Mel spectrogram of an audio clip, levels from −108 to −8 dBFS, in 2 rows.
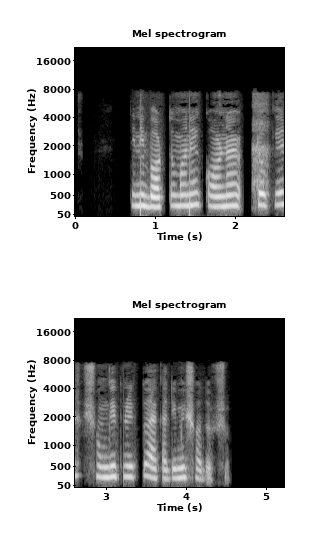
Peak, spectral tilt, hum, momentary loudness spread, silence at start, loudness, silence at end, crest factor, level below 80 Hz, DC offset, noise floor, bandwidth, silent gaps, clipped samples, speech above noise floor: -8 dBFS; -5 dB/octave; none; 10 LU; 0.7 s; -24 LUFS; 0.75 s; 18 dB; -60 dBFS; under 0.1%; under -90 dBFS; 7.8 kHz; 2.11-2.18 s; under 0.1%; over 66 dB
